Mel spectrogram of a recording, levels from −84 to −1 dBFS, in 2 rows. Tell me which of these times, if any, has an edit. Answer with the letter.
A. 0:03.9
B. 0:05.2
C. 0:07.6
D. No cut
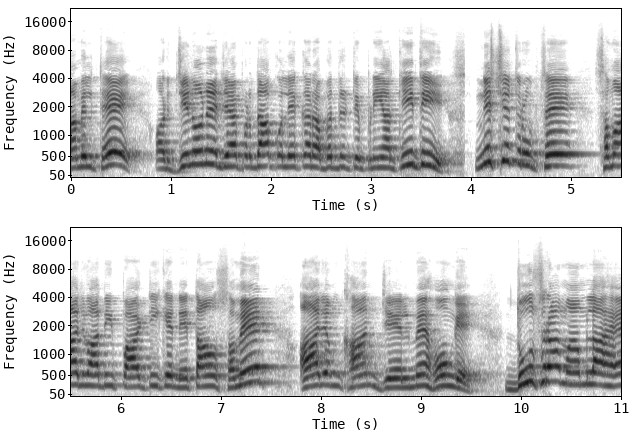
A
